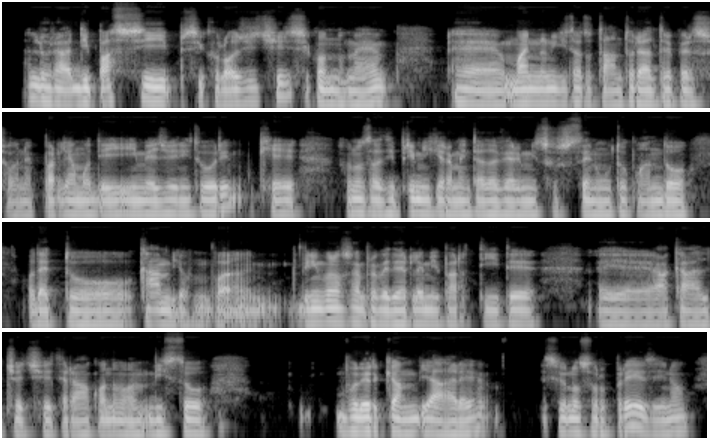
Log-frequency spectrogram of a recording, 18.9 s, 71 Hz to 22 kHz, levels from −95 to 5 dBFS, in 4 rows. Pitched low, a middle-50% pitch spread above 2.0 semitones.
No: very low, 95 Hz; narrow, 1.7 semitones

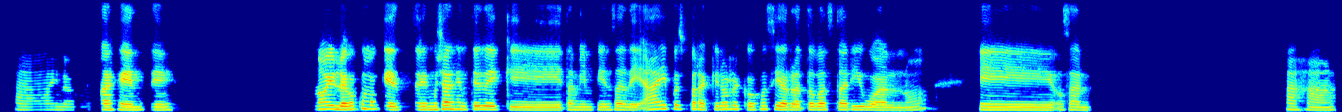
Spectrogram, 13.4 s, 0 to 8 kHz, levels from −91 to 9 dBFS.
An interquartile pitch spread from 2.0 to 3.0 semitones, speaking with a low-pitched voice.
No: narrow, 2.4 semitones; high, 210 Hz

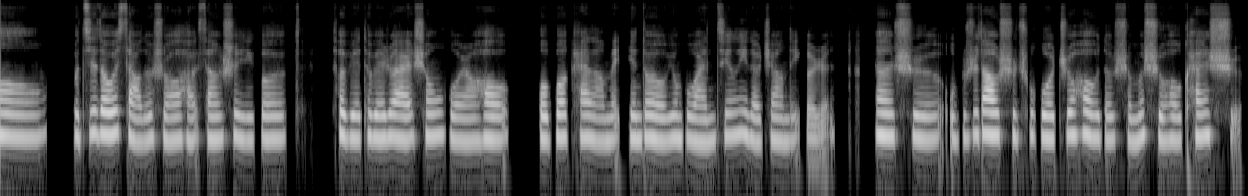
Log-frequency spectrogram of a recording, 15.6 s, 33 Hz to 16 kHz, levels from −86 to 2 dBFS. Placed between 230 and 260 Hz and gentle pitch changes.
No: high, 210 Hz; narrow, 1.8 semitones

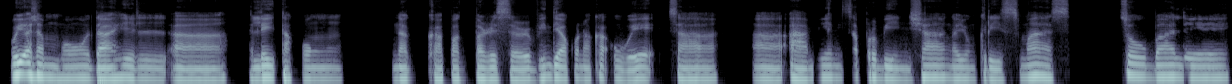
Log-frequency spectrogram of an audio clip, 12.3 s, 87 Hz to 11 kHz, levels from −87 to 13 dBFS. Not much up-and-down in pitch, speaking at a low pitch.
Yes: narrow, 1.9 semitones; low, 115 Hz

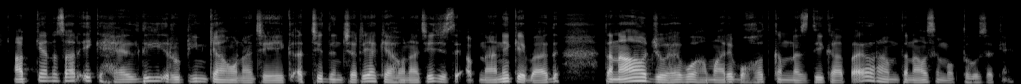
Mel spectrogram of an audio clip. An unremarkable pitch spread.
Yes: average, 4.2 semitones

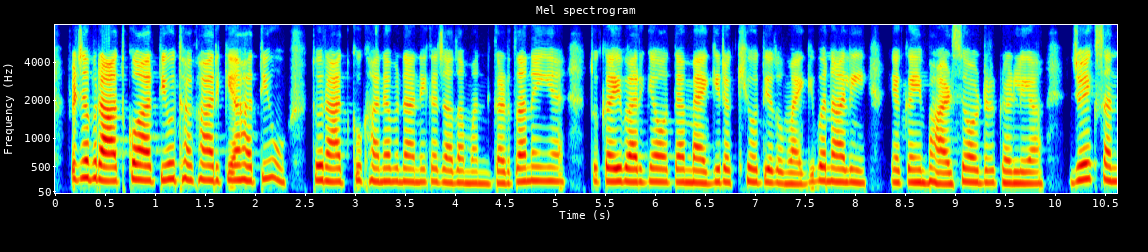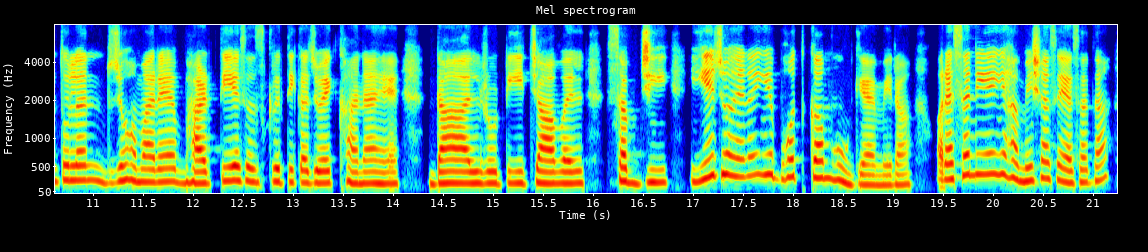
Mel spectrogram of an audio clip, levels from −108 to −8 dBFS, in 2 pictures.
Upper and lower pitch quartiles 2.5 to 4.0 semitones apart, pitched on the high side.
Yes: average, 3.7 semitones; high, 230 Hz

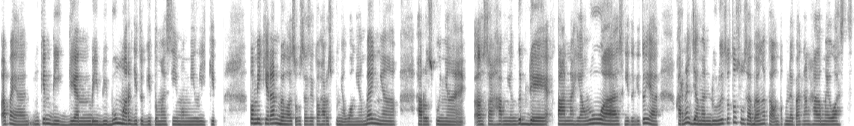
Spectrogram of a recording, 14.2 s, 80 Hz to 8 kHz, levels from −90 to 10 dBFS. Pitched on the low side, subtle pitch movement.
No: high, 205 Hz; narrow, 1.8 semitones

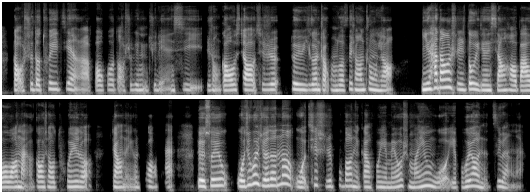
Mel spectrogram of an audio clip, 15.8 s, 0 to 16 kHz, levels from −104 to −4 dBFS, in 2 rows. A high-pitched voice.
Yes: high, 210 Hz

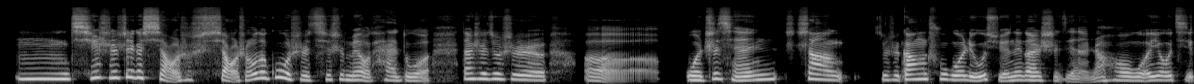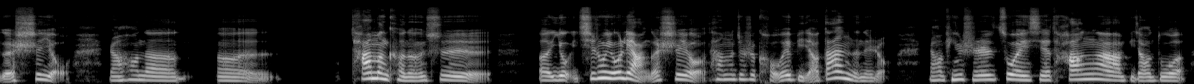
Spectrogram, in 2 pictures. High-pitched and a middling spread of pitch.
Yes: high, 210 Hz; average, 4.7 semitones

